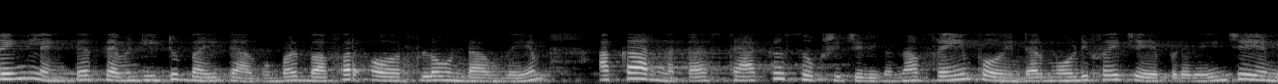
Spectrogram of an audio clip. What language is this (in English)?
Malayalam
